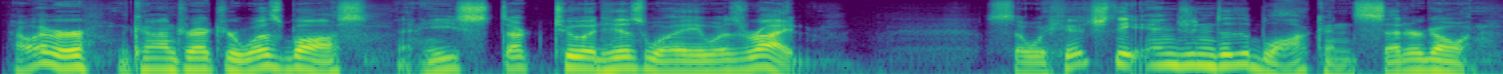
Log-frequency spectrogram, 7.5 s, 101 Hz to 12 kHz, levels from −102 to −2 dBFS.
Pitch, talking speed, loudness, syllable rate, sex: 135 Hz, 210 wpm, -19 LUFS, 5.3 syllables/s, male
